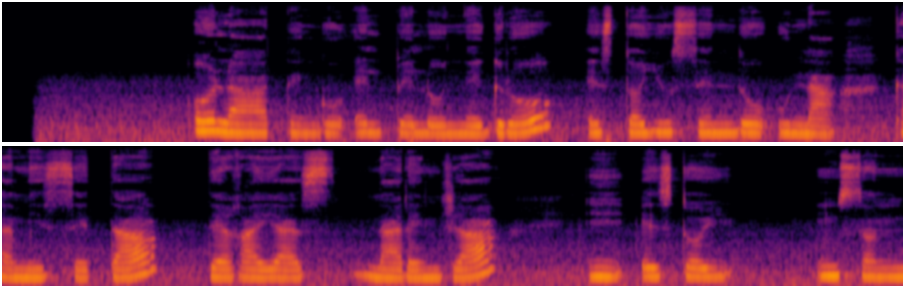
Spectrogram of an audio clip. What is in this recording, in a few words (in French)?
espagnol; Alumnos de 6eA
